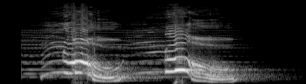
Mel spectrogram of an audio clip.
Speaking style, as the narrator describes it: Guide pleaded, whining away through his diaphragm

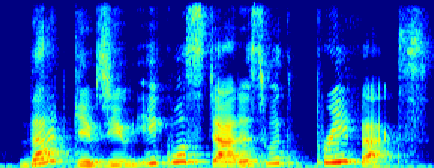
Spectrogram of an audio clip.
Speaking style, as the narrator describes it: cried Hermione happily

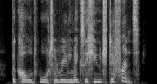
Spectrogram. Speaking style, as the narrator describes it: she laughed

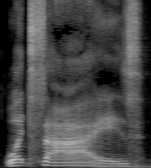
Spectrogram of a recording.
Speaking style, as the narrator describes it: Snarled the barkeep

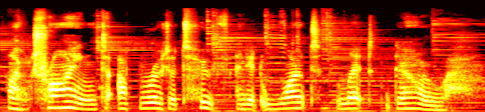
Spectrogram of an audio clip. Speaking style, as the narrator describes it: he moaned

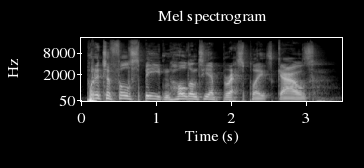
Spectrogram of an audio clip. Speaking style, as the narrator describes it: Captain Kiki shouted across the intercom

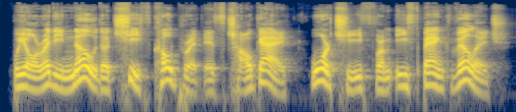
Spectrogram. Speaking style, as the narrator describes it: the prefect shouted

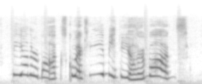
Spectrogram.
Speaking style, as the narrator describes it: begged Blinky, who had now shrunk to half her former size

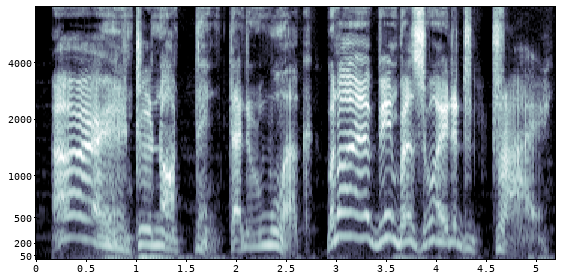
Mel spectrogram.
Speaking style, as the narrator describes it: Issef growled

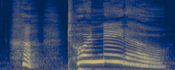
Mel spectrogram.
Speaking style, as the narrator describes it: yelled Storm, the witch

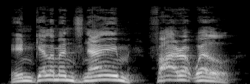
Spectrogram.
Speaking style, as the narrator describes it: Lucian bellows over the screeching cries of the Xenos

